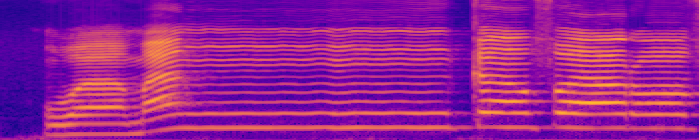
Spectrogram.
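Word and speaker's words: وَمَن كَفَرَ: Wa man kafara, nun mati bertemu dengan kaf. Cara bacanya samar didengungkan, siap-siap ke huruf kafnya. nun matinya ditambah dengan ng. Jadi bacanya mang seperti itu ya.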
